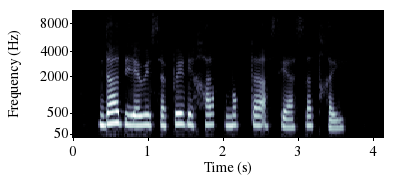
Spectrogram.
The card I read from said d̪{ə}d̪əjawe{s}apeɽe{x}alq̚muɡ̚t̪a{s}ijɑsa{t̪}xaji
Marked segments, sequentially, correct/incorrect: incorrect: ɑ, correct, correct, correct, correct

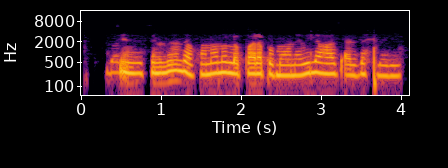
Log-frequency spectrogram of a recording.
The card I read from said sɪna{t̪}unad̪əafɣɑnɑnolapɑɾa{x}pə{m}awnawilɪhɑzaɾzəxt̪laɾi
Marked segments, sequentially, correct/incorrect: incorrect: d̪, incorrect: none, correct

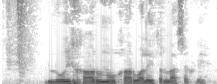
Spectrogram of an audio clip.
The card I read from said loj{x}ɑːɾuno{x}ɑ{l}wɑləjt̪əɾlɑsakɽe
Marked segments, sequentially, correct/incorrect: correct, correct, incorrect: ɾ

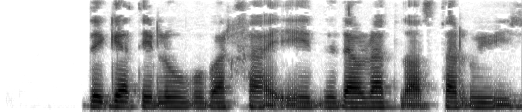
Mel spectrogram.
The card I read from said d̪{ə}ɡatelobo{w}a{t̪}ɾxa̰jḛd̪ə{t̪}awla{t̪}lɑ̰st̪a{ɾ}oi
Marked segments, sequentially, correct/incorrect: correct, incorrect: b, incorrect: none, incorrect: d̪, correct, incorrect: l

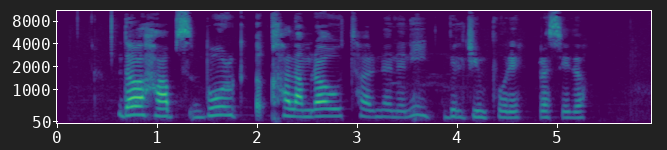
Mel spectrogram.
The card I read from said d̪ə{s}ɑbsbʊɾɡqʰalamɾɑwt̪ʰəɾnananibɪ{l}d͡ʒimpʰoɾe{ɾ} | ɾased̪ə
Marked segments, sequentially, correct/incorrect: incorrect: h, correct, incorrect: none

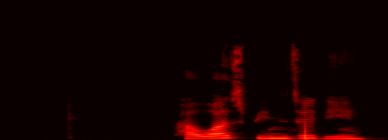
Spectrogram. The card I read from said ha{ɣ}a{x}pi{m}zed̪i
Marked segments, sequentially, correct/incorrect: incorrect: w, incorrect: s, incorrect: n

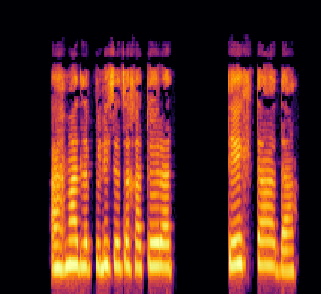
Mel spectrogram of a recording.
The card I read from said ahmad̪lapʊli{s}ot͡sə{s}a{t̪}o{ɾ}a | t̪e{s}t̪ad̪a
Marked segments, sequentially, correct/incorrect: correct, incorrect: x, correct, correct, incorrect: x

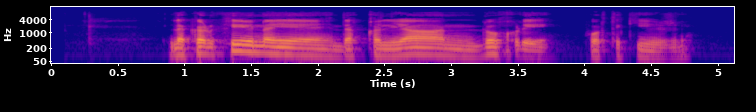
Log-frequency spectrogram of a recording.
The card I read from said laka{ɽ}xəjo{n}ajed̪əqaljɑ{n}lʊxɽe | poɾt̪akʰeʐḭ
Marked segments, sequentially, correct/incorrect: correct, correct, correct

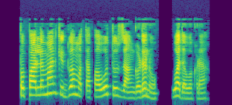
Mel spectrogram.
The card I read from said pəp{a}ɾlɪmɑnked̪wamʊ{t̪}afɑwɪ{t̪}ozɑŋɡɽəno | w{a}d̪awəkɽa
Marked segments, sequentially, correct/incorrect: incorrect: ɑ, correct, correct, correct

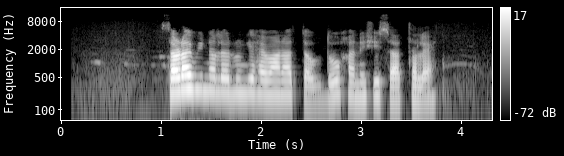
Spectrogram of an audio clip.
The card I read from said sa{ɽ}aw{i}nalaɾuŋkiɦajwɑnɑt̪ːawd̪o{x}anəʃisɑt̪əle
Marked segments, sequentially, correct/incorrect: correct, correct, correct

